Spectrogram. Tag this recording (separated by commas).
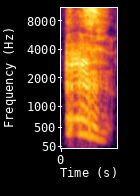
Respiratory sounds, Human voice, Cough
